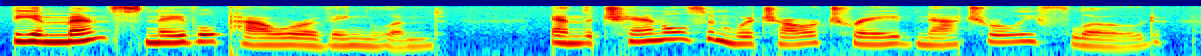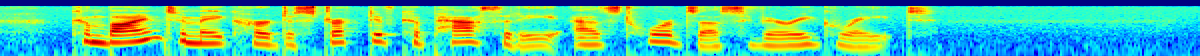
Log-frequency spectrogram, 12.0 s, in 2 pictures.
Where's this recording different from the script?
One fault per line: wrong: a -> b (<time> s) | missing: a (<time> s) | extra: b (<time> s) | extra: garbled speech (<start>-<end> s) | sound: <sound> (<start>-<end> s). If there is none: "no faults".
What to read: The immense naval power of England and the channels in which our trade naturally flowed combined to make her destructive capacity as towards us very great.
no faults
